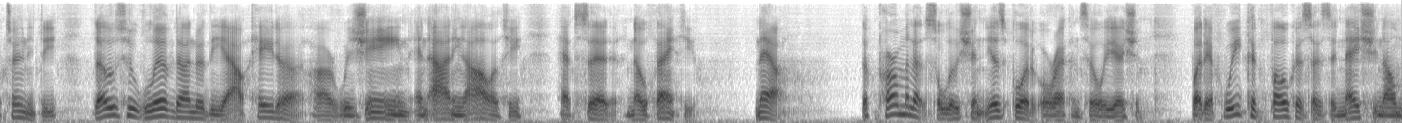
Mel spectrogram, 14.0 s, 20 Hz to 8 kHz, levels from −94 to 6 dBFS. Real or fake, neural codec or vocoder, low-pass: fake; autoencoder, 22.05 kHz, a latent of 192 numbers a frame, VITS, trained on many speakers; 7.2 kHz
